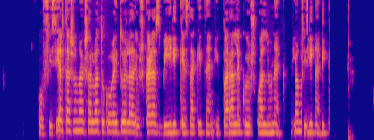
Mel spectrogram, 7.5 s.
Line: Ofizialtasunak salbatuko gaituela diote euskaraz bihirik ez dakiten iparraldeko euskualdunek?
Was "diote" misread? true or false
true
